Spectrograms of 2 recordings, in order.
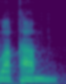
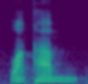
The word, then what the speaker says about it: وقب: ا و ا و ا و و ا وقب با اینجا باز قلقله میشه مقداری در مخرجش میرز نمیگیم وقب وقب نه وقب زیاد حرکت نمیدیم که زیادم نمی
